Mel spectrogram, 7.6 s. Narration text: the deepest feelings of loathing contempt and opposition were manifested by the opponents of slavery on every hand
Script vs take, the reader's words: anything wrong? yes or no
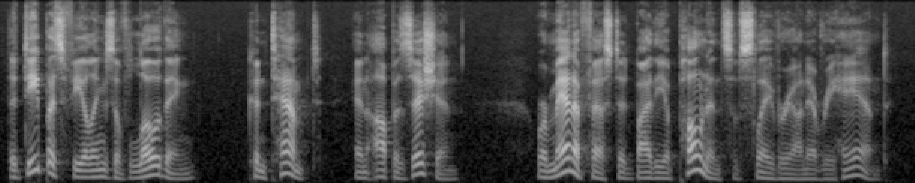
no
